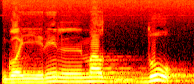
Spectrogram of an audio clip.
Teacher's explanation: go itu nggak ada qalqalah ya, nggak ada pantulan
